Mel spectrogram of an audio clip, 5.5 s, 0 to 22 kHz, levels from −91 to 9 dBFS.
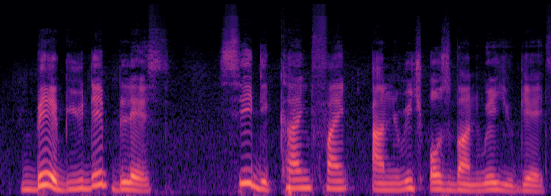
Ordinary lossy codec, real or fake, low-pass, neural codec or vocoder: Opus, 32 kbps; fake; 19.8 kHz; codec, 44.1 kHz, 7.8 kbps, Pupu-Codec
